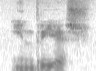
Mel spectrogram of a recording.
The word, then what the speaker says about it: Indries: And the name itself is Romanian and is pronounced Indries. – Ah, right. Mm-hmm. Yep. Yeah. So it's an esh on the end. – Yes, it's like an S-H, yeah. Like, S-H, you know, a shoe.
